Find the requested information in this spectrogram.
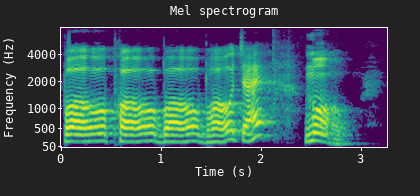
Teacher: बिना ओठ सटाए प का कोई भी चीज़ नहीं बोल सकते हैं। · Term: प वर्ग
